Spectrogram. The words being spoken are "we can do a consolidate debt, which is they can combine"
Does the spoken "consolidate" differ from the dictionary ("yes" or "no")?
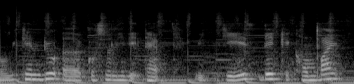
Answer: yes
